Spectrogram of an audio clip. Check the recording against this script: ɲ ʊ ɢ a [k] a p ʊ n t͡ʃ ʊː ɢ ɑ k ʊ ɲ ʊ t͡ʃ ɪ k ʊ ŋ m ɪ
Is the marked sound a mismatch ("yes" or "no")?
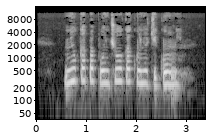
yes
